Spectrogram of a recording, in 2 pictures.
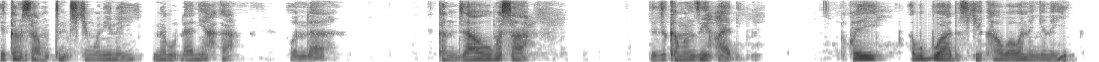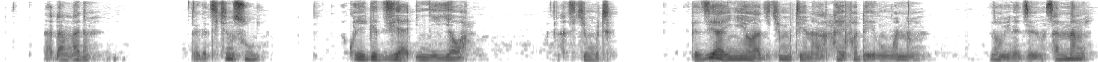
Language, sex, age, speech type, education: Hausa, male, 30-45, spontaneous, tertiary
